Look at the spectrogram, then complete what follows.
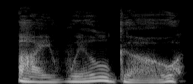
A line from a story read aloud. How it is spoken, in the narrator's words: he said quietly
